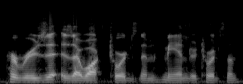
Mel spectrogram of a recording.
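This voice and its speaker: A man's voice: deep voice, completely flat delivery, fast talker, pushed and bright. A man casually describing his character's actions as a player in an improvised tabletop game. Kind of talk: casual improvised role-play.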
